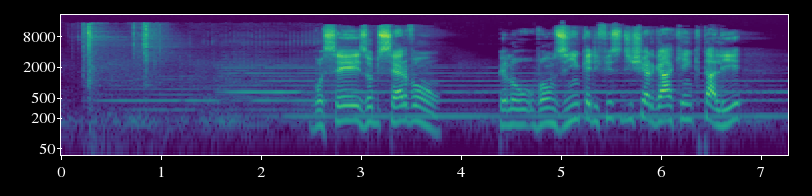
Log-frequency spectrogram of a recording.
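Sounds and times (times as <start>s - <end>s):
metallic clicks and rattles from a door latch or key outside: 0.0s - 2.5s
lingering tonal hum: 0.2s - 7.2s
speech: 2.5s - 6.9s.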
